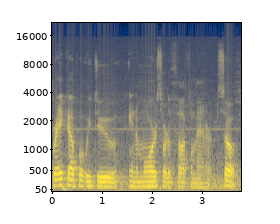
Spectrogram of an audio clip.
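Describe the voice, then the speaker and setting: Fairly slow male speech amid noticeable background noise and audible echo from the room. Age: 60s. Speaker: film festival director. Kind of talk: casual talk to press. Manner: hesitant, many fillers.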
